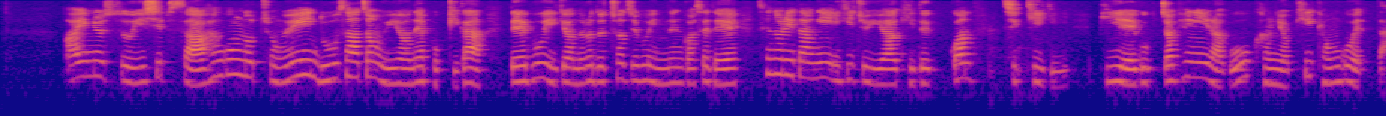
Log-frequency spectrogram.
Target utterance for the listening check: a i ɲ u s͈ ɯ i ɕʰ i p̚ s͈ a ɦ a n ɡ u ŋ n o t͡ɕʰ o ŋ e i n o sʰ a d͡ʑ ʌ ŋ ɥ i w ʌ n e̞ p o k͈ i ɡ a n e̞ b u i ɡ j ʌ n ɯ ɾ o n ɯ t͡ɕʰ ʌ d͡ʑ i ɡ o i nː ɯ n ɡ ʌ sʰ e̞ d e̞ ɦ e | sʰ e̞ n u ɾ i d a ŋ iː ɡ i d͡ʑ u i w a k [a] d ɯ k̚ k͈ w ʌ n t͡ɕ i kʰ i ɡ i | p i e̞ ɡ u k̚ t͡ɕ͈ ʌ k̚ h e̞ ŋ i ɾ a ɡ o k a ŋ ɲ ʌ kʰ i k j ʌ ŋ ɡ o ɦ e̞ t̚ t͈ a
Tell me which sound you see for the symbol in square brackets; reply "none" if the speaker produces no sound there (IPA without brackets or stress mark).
i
